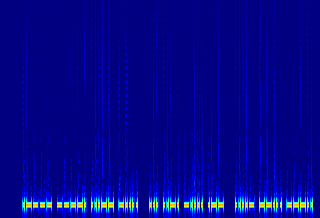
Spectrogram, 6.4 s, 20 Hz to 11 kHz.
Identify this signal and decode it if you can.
Morse code, heard as a keyed tone, about 36 wpm, 700 Hz. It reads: 1936 SF6W 478
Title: Worked All Europe DX Contest - QTC Exchange - 35wpm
